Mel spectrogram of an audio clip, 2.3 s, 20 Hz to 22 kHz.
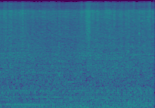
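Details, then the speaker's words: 1985 Chevrolet K20 Scottsdale V8, long-sitting truck revived with cleaned distributor cap contacts and fresh gas: lumpy idle with a faint irregular stumble, slight misfire, cause not identified; good oil pressure and charging. "Don't know if it works, but we'll give her a pump here. It's misfiring a little bit."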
